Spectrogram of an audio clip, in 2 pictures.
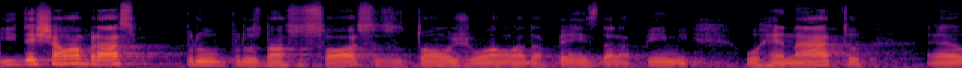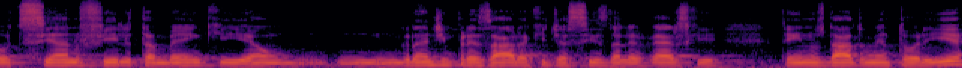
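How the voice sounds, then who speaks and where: Here is an unremarkable speaking voice from a man at a medium pitch. He moves at a moderate pace with ordinary pitch variation. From Brazil, interior of São Paulo state. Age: 30s. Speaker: startup founder and digital marketer. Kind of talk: interview. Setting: studio.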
